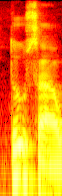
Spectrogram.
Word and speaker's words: Dussah: to a son who was named as Dussah, D-U-S-S-A-H. You can pronounce it Dussah.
